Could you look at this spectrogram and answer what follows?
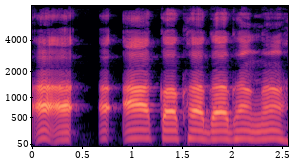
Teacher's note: ये कंठ से उच्चारित होते हैं।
